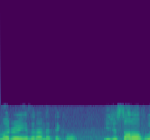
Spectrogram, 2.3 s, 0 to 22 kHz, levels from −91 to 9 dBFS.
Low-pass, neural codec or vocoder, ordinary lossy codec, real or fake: 5.4 kHz; none; none; real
